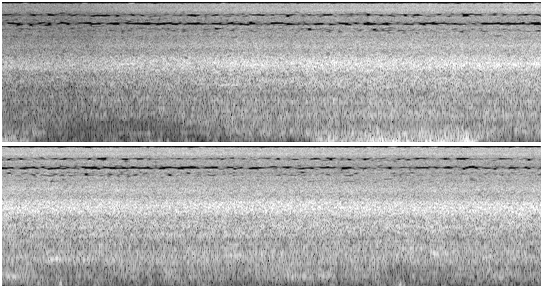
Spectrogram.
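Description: Tall waterfall pouring down a rock face into a pool, a steady rush of falling water that grows a little louder over the first few seconds. A brief low rumble sounds about two and a half seconds in.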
